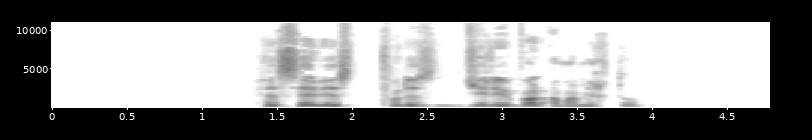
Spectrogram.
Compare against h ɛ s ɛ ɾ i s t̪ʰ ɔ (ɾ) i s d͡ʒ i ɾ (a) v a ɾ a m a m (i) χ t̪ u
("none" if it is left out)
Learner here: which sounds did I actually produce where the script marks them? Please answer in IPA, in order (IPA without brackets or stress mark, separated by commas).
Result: l, i, i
